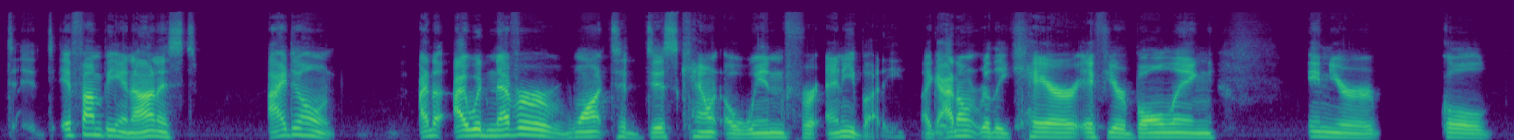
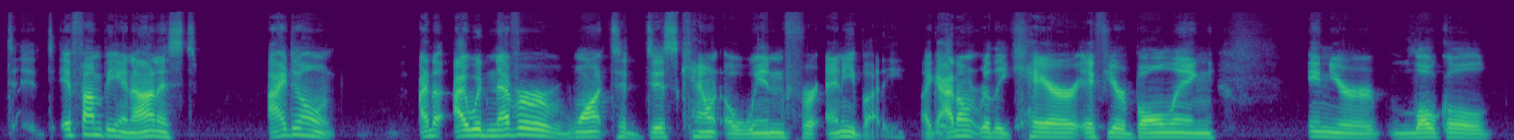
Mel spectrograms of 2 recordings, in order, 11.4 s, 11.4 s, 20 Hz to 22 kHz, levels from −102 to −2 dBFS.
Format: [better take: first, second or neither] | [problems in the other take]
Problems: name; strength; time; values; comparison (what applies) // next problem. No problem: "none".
second | audio cutting out; at 10 s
